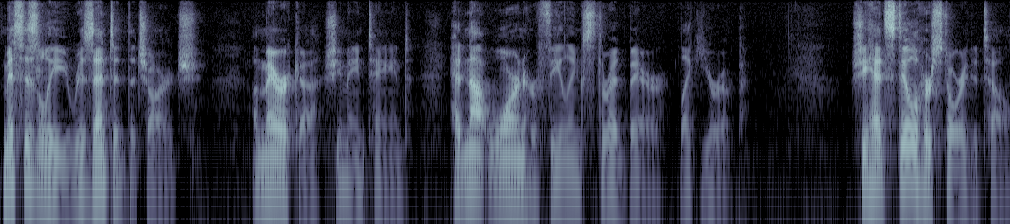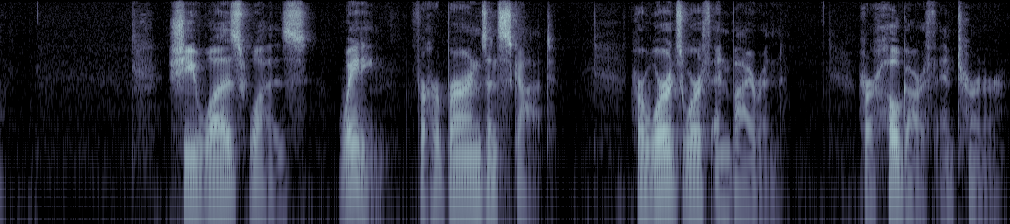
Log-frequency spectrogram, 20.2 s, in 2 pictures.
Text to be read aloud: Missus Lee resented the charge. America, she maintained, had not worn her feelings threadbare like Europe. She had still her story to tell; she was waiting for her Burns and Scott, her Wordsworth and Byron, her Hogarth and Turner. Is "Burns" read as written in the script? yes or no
yes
